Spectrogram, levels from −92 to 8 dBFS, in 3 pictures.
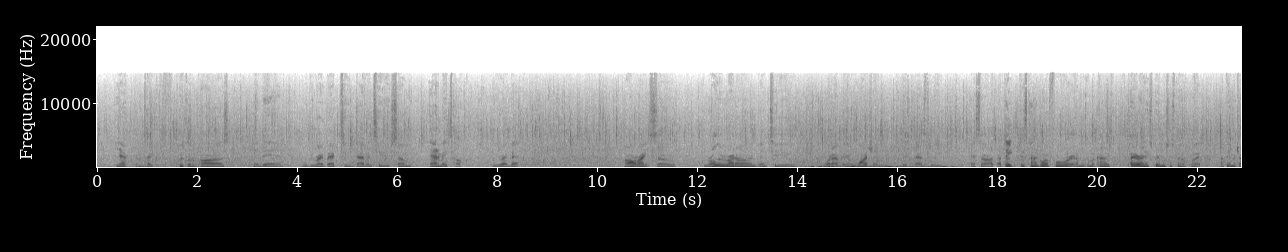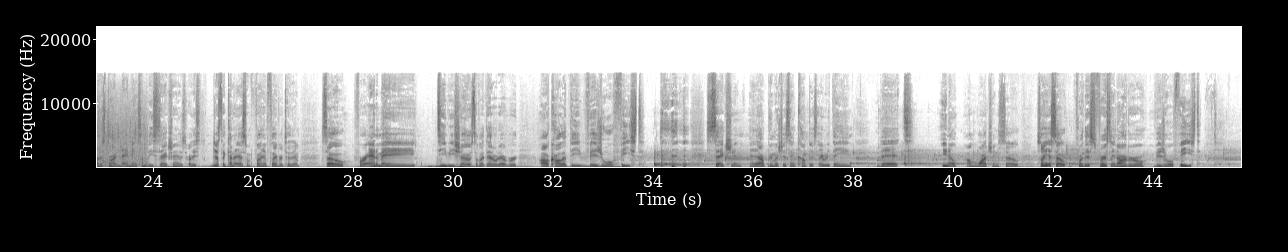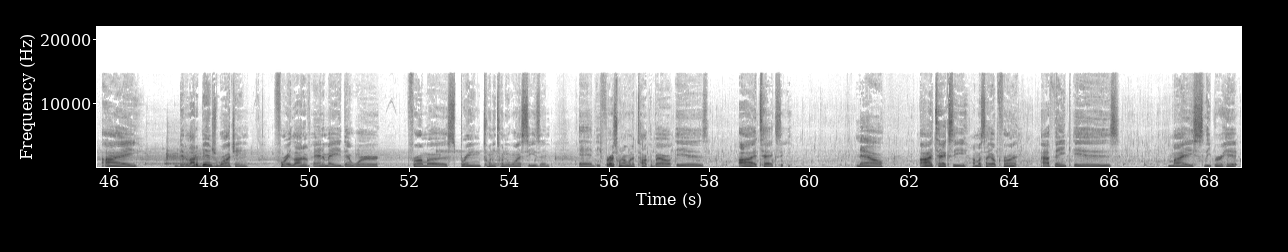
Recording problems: rain or running water; loud; throughout; 7 dB below the speech

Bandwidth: 14.5 kHz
